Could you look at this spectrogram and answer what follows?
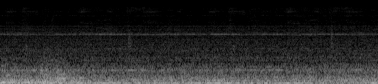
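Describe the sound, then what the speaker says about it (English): Wheels of a DB BR101 electric locomotive spin and squeal in the Train Sim World 2 video game over a loud, constant rail rumble and motor drone, heard alone without talk. "This train does have a tendency to wheel spin, even at a decent rate of knots."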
